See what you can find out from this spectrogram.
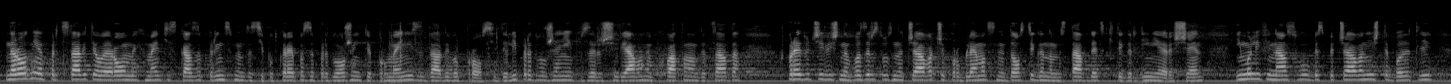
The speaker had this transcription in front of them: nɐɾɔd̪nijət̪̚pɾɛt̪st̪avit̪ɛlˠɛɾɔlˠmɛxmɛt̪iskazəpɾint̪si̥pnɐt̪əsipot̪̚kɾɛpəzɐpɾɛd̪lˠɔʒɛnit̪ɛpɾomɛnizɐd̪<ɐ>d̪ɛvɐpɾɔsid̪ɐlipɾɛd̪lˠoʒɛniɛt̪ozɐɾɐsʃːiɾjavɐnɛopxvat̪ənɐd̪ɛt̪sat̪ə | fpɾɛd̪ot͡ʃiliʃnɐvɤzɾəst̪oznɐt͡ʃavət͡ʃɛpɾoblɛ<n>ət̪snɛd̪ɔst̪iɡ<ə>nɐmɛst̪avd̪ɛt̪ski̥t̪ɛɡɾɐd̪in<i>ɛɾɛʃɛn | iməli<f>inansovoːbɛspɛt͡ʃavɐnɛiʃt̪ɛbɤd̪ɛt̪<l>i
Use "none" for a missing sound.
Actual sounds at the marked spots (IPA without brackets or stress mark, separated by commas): a, m, ə, i, f, l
